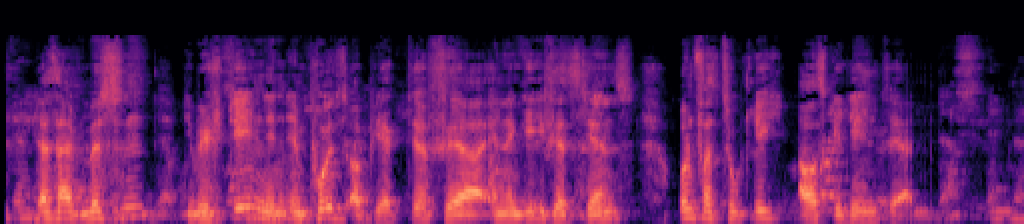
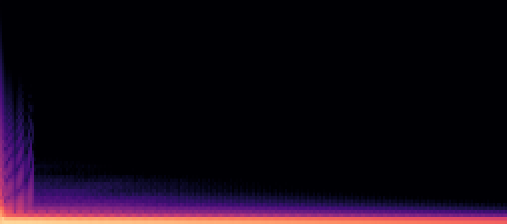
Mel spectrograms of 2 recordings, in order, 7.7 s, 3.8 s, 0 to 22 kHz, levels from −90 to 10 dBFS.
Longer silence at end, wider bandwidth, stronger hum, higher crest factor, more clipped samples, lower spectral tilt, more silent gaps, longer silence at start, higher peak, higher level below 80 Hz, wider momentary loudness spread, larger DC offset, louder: about the same, 0 s vs 0 s; first, 11.5 kHz vs 0.4 kHz; neither; first, 18 dB vs 8 dB; second, under 0.1% vs 1%; second, -5 dB/octave vs -14.5 dB/octave; neither; about the same, 0.05 s vs 0 s; about the same, -2 dBFS vs 0 dBFS; second, -52 dBFS vs -8 dBFS; second, 13 LU vs 19 LU; neither; second, -20 LUFS vs -12 LUFS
